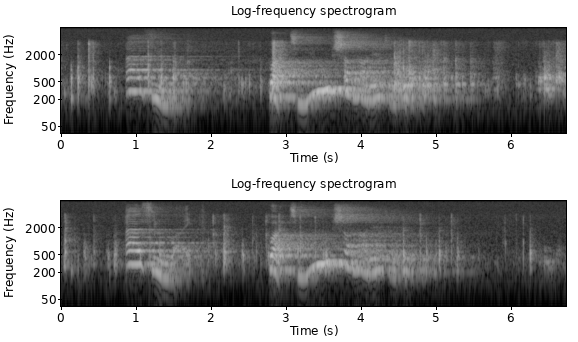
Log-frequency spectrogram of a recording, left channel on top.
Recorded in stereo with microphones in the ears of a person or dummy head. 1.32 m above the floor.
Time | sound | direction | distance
0.9 | a woman speaking | 80° right | 1.0 m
